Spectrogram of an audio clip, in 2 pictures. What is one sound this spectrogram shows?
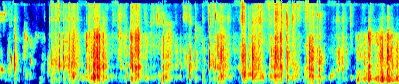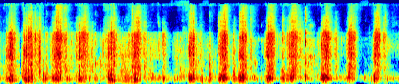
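A man bites and chews crunchy food close to a microphone.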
